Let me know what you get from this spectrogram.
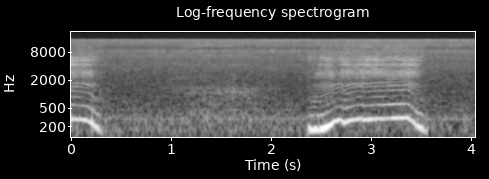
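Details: Sergio, a pet cat, snoring while asleep indoors: a short tonal snore at the start, then after a quiet pause a longer, rising and then falling humming snore lasting about a second.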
